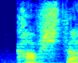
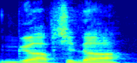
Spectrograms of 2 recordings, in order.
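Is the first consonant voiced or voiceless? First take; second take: voiceless; voiced. First: The first consonant is voiceless. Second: The first consonant is voiced. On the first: "그 첫 번째 소리는 무성자음입니다" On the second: "유성자음으로 발음해서"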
